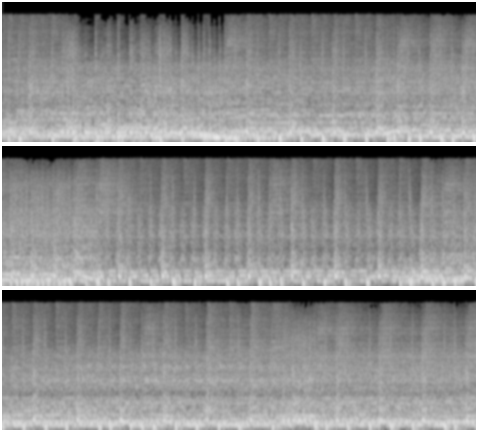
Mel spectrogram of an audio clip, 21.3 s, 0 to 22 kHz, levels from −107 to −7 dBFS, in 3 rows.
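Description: From 1.2 to 2.41 s, new audio likely arrived too seldom, so playback kept looping a 10 ms fragment while most of the real signal was skipped. The result is robotic sound from repeated short buffers: a rigid, metallic buzz fixed at 100 Hz.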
